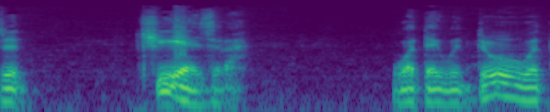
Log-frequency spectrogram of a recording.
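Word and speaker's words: ciciri: the word is beans the french pronounce it c h with a k kiasra the italians pronounce it chi ezra what they would do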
